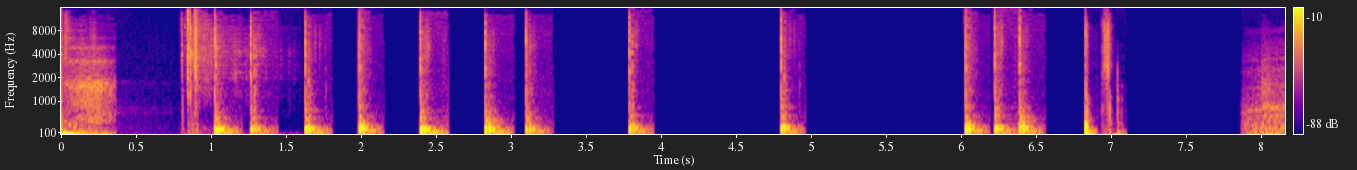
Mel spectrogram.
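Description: Short game menu clicks tick one after another.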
